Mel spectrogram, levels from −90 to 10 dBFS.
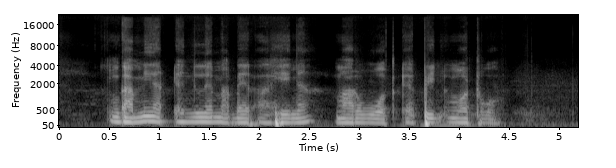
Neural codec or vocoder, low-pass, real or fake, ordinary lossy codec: codec, 44.1 kHz, 2.6 kbps, SNAC; none; fake; none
